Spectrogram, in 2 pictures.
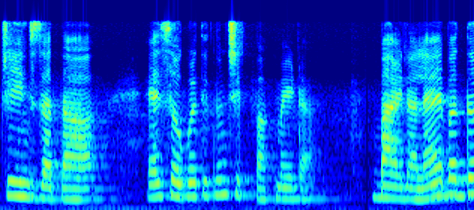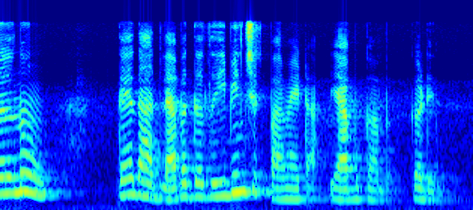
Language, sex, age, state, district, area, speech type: Goan Konkani, female, 18-30, Goa, Canacona, rural, spontaneous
